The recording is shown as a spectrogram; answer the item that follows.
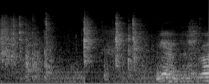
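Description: A quick run of about five sharp metallic clinks and rattles from a thin sheet-metal panel being handled and knocked.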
